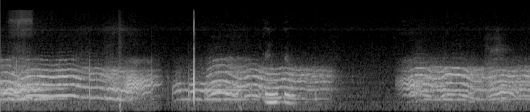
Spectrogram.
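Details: Basset Hound with her newborn puppies; drawn-out, quavering whine-moans with bending pitch, two long phrases split by nearly a second of silence, then a third starting, against a quiet room.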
